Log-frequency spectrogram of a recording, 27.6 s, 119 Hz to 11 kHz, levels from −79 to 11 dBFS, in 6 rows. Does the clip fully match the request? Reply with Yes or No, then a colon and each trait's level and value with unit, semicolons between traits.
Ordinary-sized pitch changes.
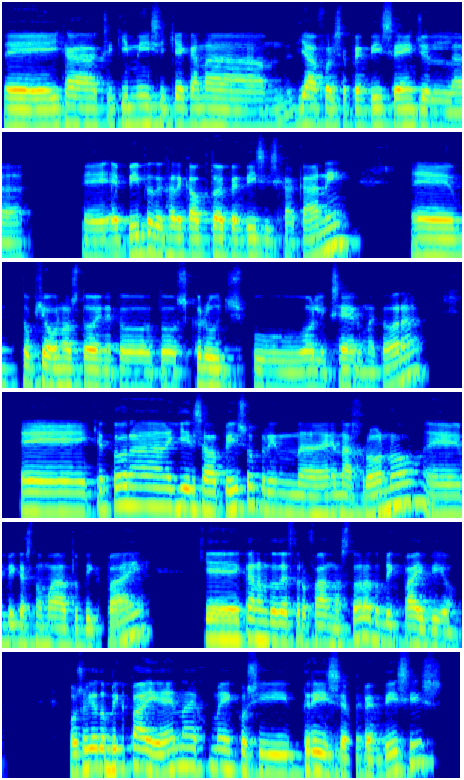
Yes: average, 4.8 semitones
